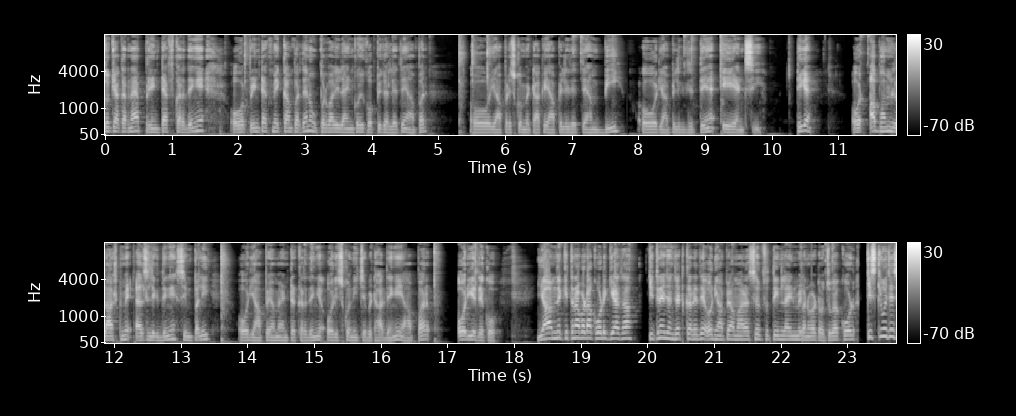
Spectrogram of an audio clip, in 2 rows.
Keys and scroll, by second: 0.0-1.0 typing, 2.1 BackSpace, 3.4 Up, 4.0 alt+shift+Down, 4.9 Down, 5.3 BackSpace, 7.6 BackSpace, 9.2 BackSpace, 9.3 a, 11.7-13.2 typing, 13.6 Return, 15.5 alt+shift+Down, 16.4 Down, 16.8 \, 16.8 BackSpace, 17.4 BackSpace.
